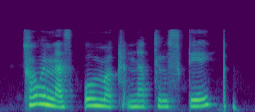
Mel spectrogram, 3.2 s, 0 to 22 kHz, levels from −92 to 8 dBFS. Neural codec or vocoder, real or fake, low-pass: codec, 16 kHz, 1 kbps, FunCodec, trained on LibriTTS, 50 frames a second; fake; 7.2 kHz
